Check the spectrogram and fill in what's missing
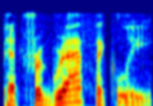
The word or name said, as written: petrographically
